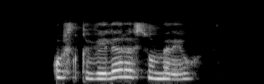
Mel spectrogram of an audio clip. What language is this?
Kabyle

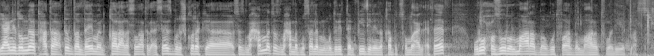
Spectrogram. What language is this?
Arabic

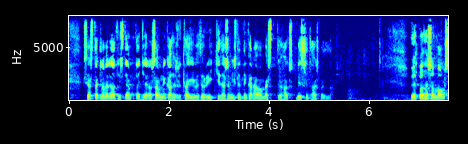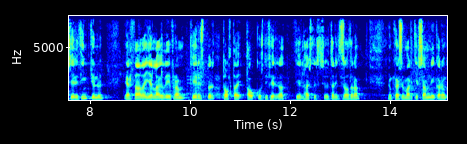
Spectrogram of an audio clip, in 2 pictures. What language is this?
Icelandic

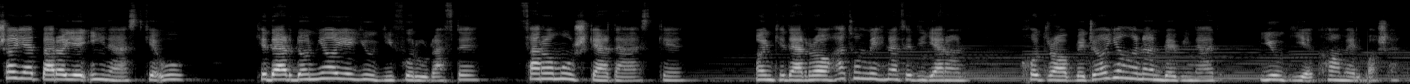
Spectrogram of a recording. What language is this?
Persian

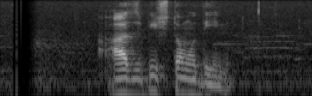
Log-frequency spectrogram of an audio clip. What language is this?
Bangla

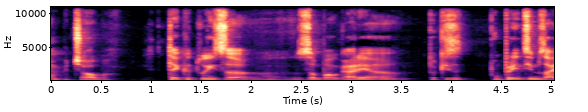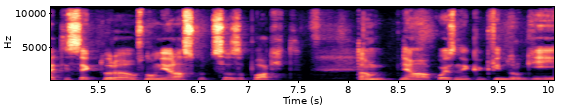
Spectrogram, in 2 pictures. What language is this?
Bulgarian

